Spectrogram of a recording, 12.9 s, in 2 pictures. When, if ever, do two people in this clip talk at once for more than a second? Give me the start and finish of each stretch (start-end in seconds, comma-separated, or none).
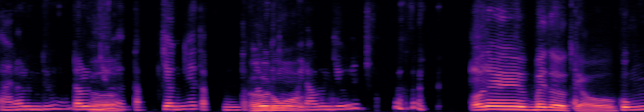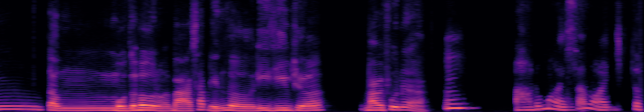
none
